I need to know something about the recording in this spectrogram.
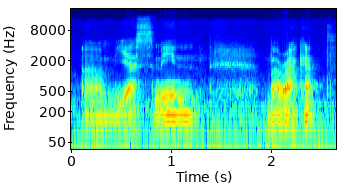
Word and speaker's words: Yasmeen Barakat: And today in the studio, we have another exceptional and special guest, Yasmeen Barakat. That's how I pronounce it.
